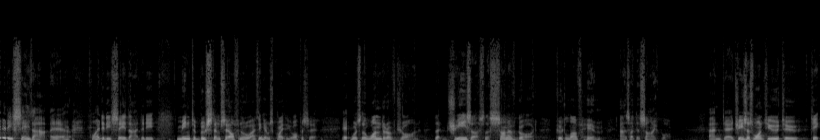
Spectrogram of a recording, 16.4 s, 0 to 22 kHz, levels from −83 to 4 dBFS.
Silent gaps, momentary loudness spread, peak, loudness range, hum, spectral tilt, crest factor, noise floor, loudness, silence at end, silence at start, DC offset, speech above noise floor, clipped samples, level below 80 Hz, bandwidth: none; 14 LU; -20 dBFS; 6 LU; none; -4 dB/octave; 22 dB; -73 dBFS; -40 LUFS; 0 s; 0 s; under 0.1%; 32 dB; under 0.1%; -82 dBFS; 16.5 kHz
